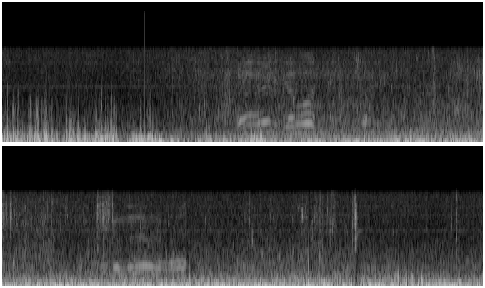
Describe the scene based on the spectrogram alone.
Wind blowing, water splashes, people speak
